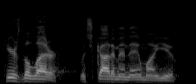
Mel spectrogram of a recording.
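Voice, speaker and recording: A man preaching a sermon as a pastor, enthusiastic and quick to break into laughter. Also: medium pitch. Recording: long reverb of a large hall.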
